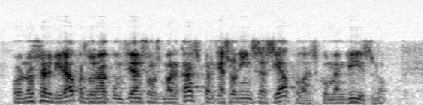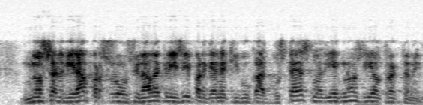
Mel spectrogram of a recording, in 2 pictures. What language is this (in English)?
Catalan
